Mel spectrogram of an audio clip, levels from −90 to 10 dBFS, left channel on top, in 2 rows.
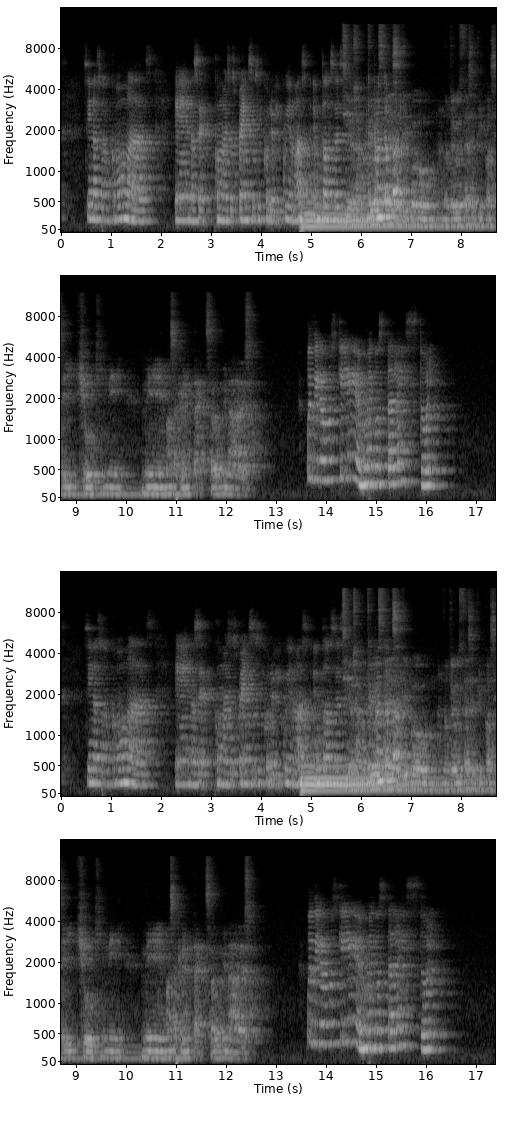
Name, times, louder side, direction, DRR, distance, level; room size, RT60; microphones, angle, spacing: voice 1, 0.5-1.7 2.3-5.7 6.1-6.8 13.6-16.1, left 2 dB, 35° left, -1 dB, 0.4 m, -30 dB
Bass guitar, 4.8-11.0, right 2 dB, 55° left, 0.8 m, -33 dB
voice 2, 5.6-12.6, equal, 25° right, -7 dB, 0.5 m, -33 dB
2.4 x 2.2 x 2.6 m, 1.1 s
head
